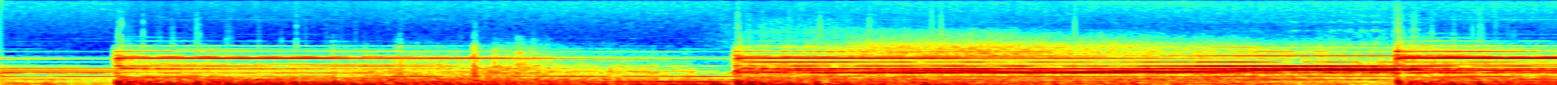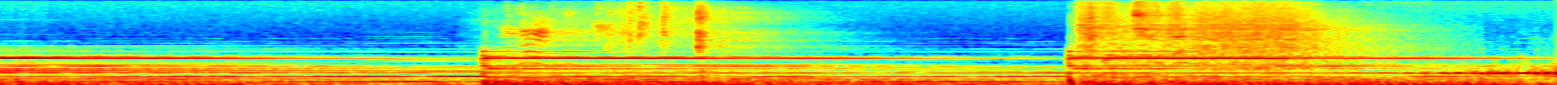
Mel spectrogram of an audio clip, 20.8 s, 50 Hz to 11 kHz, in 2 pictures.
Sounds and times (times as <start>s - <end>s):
Music: 0.0s - 20.7s.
